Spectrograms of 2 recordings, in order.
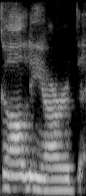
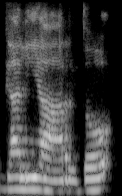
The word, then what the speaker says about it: Galliard: Yeah, we see finally Galliard. Okay, look, every time in episode 1, I asked myself, who is this Galliard? Okay, yes, I know that is Galliard and it's not Galliardo.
